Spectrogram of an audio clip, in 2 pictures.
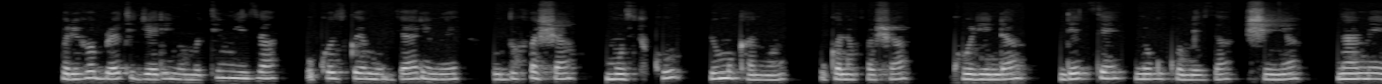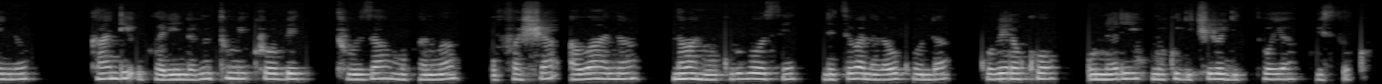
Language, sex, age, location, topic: Kinyarwanda, female, 18-24, Kigali, health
